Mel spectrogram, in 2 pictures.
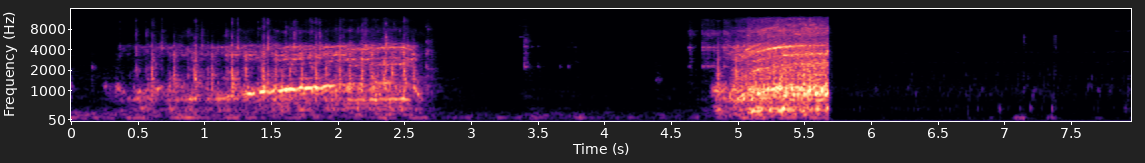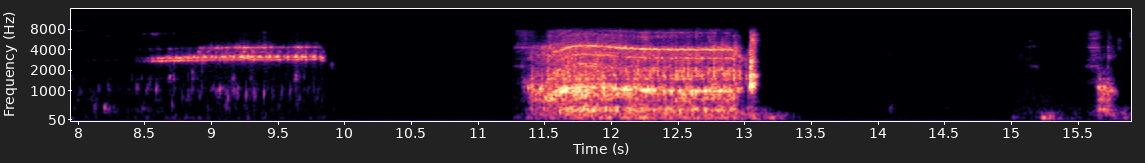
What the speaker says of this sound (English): Now I'm stitching on my marking that I made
